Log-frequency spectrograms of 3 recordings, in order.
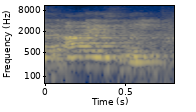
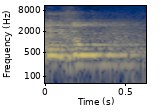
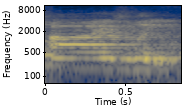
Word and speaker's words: Iseli: is the trickier parties Eisley not izzle not izelli Eisley two syllables eyes Lee you guys got it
